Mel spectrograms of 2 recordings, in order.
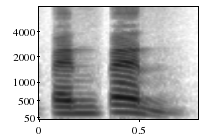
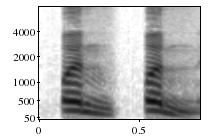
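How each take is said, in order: First: Slow, loud pen-pen with "eh" vowels; wrong pronunciation. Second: Slow pen-pen with schwa vowels; correct pronunciation. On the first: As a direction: say pen-pen as "pehn-pehn". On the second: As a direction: say pen-pen as "puhn-puhn", louder. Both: Shown as a demonstration. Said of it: "bukan pen-pen".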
